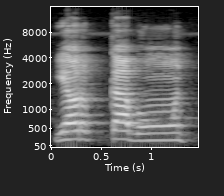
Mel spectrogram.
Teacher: کاف باریک ہے اور را ساکن ہے. را ساکن سے پہلے زبر ہے تو را موٹی پڑھی جائے گی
